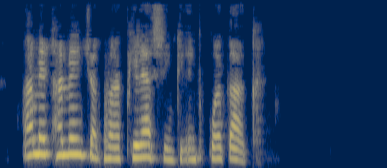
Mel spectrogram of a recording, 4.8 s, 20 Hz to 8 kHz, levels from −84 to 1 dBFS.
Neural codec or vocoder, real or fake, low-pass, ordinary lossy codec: codec, 24 kHz, 1 kbps, SNAC; fake; 7.2 kHz; MP3, 32 kbps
